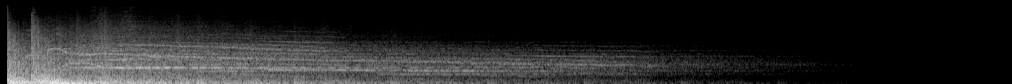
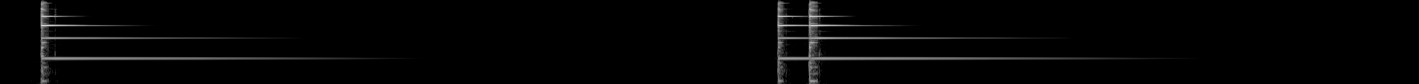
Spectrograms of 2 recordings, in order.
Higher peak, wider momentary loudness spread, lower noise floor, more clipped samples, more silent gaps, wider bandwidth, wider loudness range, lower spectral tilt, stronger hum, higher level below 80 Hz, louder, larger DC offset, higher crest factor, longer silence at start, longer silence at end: about the same, -2 dBFS vs 0 dBFS; about the same, 27 LU vs 27 LU; about the same, under -90 dBFS vs under -90 dBFS; second, under 0.1% vs 0.1%; second, none vs 5.56-7.74 s; second, 11 kHz vs over 20 kHz; first, 25 LU vs 19 LU; first, -7.5 dB/octave vs 3.5 dB/octave; neither; first, -22 dBFS vs -74 dBFS; second, -17 LUFS vs -9 LUFS; neither; about the same, 18 dB vs 20 dB; second, 0.05 s vs 0.4 s; second, 4.2 s vs 4.95 s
